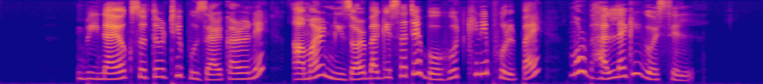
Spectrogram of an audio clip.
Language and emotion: Assamese, happy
